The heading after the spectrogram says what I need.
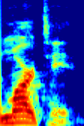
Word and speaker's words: Martin: Puerto Rico too much my name is Martin Martin and pronounce that T I like that so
